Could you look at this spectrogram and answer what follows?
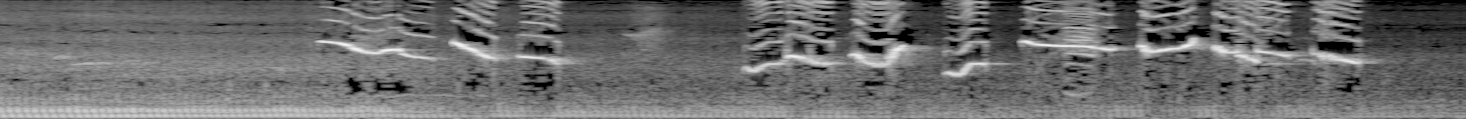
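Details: A white-rumped shama (kacer) sings in the gacor ngeplong style, full of isian phrases. After a low hum, sharp high whistles begin, with fast sweeping slurs and chattery notes in bursts of varied phrases.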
